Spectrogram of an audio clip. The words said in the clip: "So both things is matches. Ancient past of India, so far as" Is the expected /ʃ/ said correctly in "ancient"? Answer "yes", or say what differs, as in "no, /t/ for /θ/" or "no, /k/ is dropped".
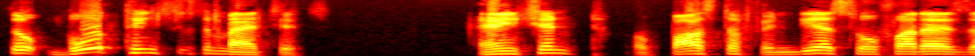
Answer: yes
